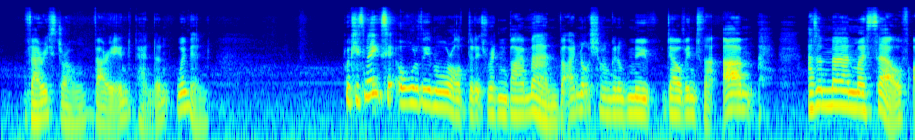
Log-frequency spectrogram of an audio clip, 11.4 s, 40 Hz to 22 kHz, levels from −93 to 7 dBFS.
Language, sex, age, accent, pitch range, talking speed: English, male, 20-39, British, 95-120 Hz, 185 wpm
